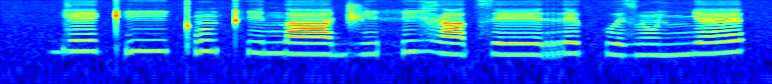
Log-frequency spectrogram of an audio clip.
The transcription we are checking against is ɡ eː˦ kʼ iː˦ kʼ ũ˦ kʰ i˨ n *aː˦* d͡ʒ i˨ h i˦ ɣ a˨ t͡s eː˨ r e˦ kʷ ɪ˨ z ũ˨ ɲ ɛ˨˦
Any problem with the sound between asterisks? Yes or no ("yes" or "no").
yes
